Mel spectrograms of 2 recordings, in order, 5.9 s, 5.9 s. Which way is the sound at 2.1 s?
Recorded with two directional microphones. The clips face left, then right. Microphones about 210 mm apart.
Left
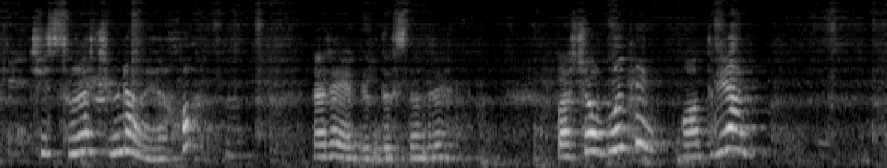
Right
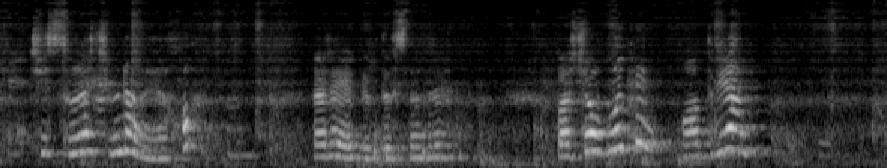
10° left (ahead or behind).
